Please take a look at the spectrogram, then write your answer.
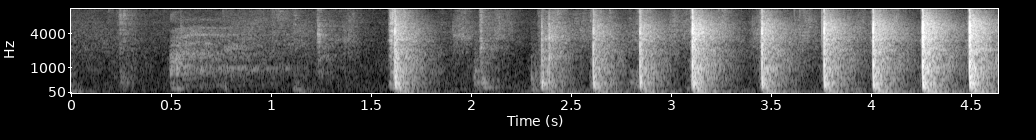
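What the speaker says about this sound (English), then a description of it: "like a hammer or something, like a rubber mallet, to get some of these pieces in" A rubber mallet taps pieces into place while setting up a model, about a dozen close blows in a quickening steady rhythm after a few softer knocks.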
